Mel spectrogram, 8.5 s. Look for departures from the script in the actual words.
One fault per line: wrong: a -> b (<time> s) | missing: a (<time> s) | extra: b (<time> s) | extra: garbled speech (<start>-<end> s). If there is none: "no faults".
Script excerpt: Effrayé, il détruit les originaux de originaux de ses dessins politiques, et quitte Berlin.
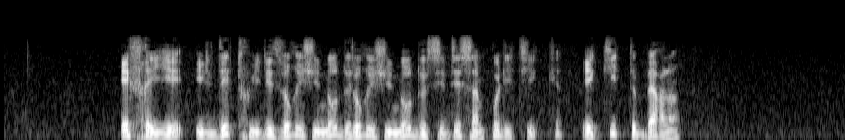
no faults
